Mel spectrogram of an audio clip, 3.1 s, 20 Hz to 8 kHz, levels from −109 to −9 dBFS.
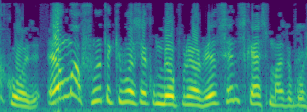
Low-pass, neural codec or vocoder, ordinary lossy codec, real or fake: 7.2 kHz; none; none; real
